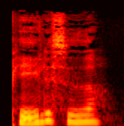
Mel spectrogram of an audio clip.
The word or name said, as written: pælesidder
